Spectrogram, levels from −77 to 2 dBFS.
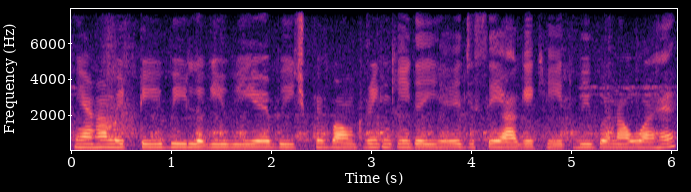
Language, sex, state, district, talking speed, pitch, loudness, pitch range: Hindi, female, Rajasthan, Bikaner, 185 wpm, 190 Hz, -17 LUFS, 185-195 Hz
